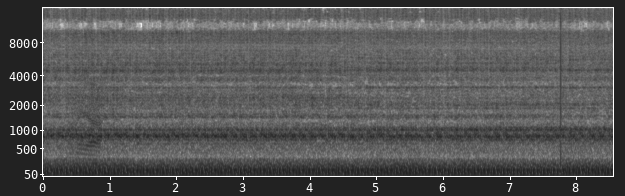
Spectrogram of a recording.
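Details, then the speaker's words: Rebuilt Tahoe engine with a BTR V2 stage 2 cam, LS7 lifters, long tube headers and stock converter, idle settling down: deep lumpy idle with an uneven loping beat around three pulses a second, steady and strong; normal choppy cam idle. "Yeah, for a cam that's compatible with the stock converter, it's fairly choppy. It's pretty impressive, and it drives really well too."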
